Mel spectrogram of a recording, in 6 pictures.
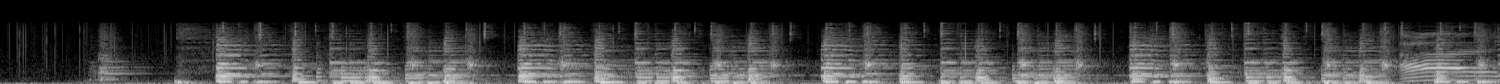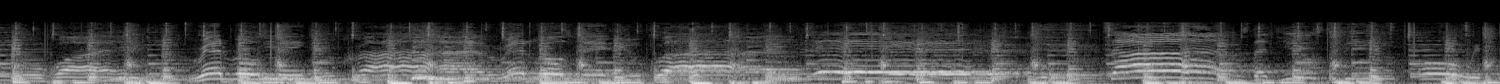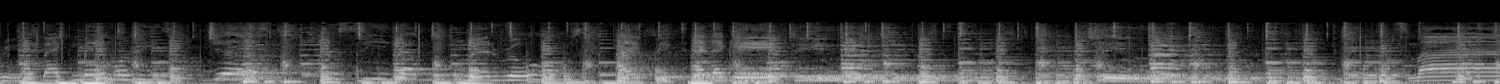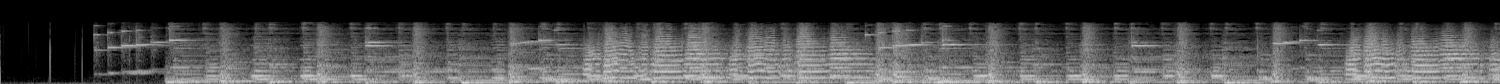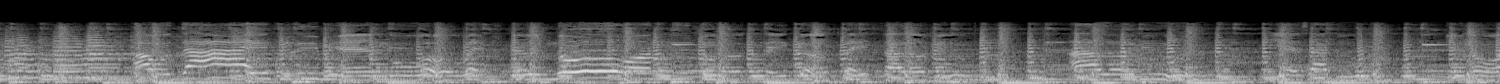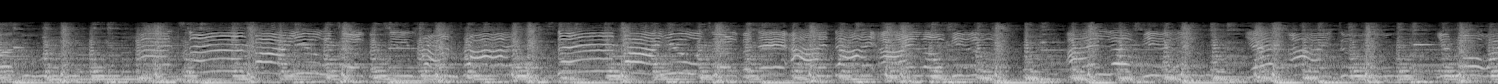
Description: Cool Rock Steady Vocal.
